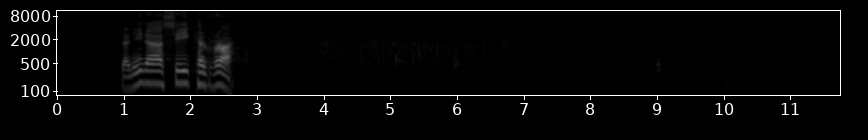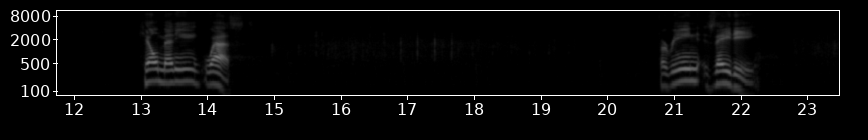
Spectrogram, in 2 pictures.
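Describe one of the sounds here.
A man announces names through a microphone in a large hall, with short pauses between them.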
